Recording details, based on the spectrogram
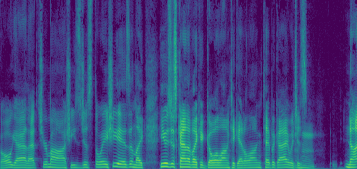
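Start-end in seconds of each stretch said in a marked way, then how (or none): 0.0-2.6 put-on Maine accent. Imitate how a narrator voiced Fran's pushover dad, in a put-on Mainer accent. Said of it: "he put on this Mainer accent".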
